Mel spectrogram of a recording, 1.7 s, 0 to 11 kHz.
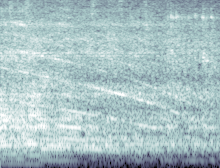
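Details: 1956 Dodge 230 flathead six running on engine stand with open exhaust and rebuilt accessories: revs up with throttle and eases back smoothly, even note, no knocks or misses. Normal running.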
